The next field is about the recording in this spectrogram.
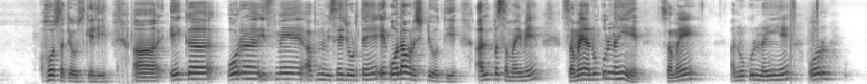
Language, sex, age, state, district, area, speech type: Hindi, male, 30-45, Madhya Pradesh, Ujjain, urban, spontaneous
